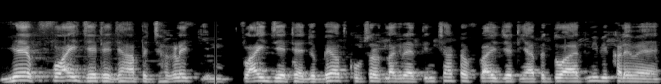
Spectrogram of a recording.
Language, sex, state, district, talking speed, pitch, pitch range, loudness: Hindi, male, Uttar Pradesh, Ghazipur, 270 wpm, 150 Hz, 140-160 Hz, -15 LUFS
